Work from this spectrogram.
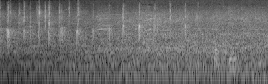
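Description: An audience at a Hindi poetry recital breaks into dense, sustained clapping. The applause swells steadily over several seconds, and a voice is faintly audible beneath it.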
